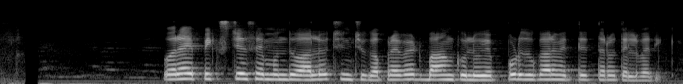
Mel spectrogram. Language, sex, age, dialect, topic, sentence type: Telugu, female, 25-30, Telangana, banking, statement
